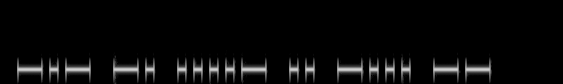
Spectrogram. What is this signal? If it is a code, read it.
Morse code, heard as a keyed tone, about 15 wpm, 700 Hz. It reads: KN4IBM
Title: USA Call Signs - 6 Characters - Repeated 2x - 15wpm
